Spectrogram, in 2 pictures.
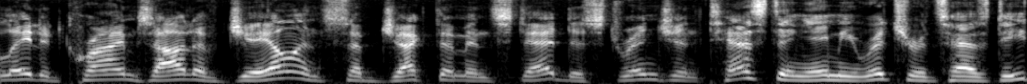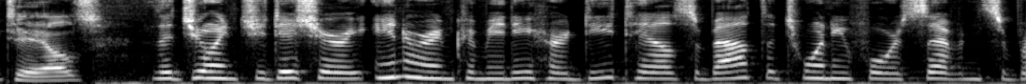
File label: wyoming radio news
